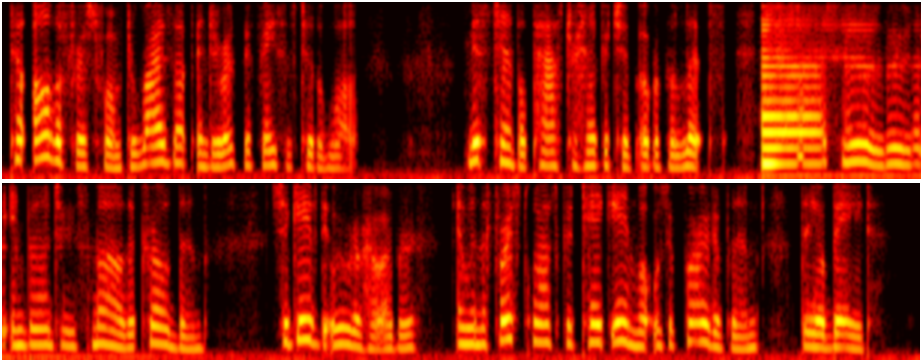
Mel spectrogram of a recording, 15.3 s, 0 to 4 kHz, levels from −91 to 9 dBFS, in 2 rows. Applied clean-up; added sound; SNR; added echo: neural diffusion model UNIVERSE++.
